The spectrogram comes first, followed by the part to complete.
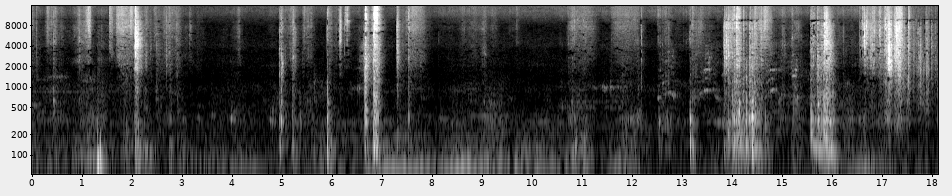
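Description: Wooden pattern-drafting rulers being picked up and set down on kraft paper on a table, giving a few sharp knocks spread through, with rustling and handling of the paper near the end.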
